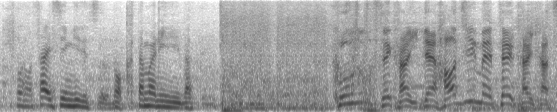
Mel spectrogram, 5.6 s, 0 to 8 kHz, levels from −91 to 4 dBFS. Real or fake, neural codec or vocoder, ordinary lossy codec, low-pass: fake; codec, 16 kHz, 2 kbps, FunCodec, trained on Chinese and English, 25 frames a second; none; none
